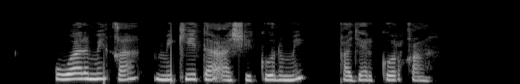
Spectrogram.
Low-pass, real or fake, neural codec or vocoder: 7.2 kHz; real; none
